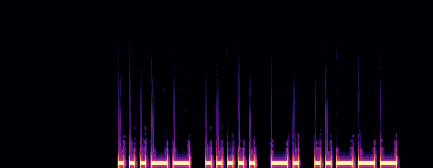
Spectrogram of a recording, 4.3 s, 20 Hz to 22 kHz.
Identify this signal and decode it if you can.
Morse code, heard as a keyed tone, about 22 wpm, 700 Hz. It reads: 35N2
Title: Common Cut Numbers - 4-Digit 22wpm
